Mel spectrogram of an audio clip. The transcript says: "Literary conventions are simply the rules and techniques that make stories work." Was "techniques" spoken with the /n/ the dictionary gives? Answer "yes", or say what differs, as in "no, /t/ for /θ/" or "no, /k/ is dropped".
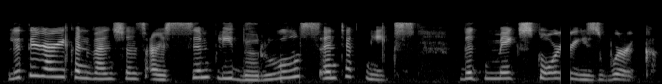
yes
